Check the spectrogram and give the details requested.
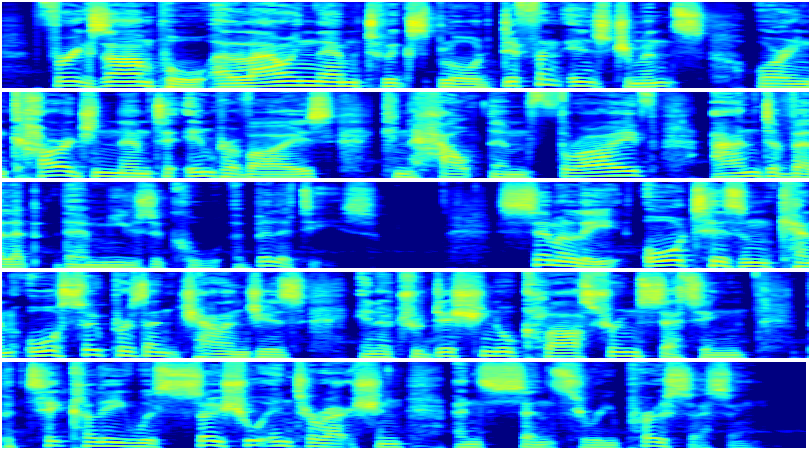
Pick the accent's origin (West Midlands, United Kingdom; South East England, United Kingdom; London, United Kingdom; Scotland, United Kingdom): South East England, United Kingdom; Isle of Wight; I grew up on the Isle of Wight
